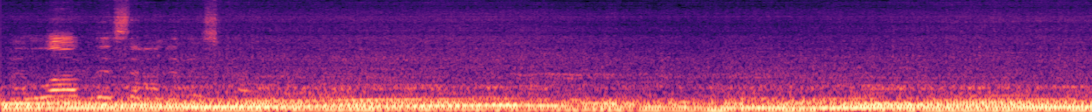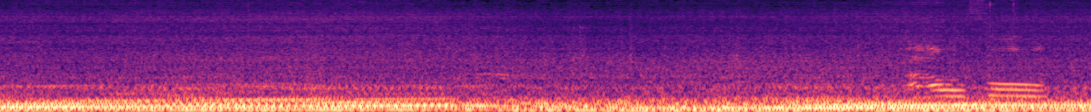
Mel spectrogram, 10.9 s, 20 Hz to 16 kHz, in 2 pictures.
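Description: A Jaguar XK150 car engine rumbles steadily and loudly throughout, its pitch rising and falling slightly as it revs, with a brief squeak near the end.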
